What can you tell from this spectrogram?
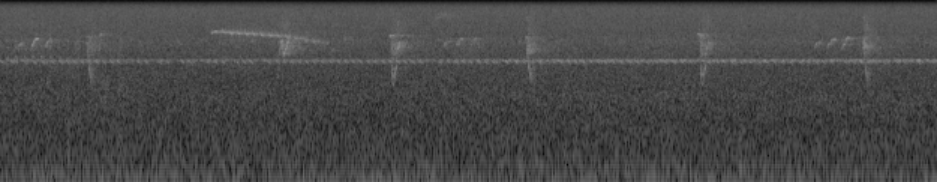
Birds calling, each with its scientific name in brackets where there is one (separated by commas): Rufous-tailed Hummingbird (Amazilia tzacatl), Black-headed Saltator (Saltator atriceps)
